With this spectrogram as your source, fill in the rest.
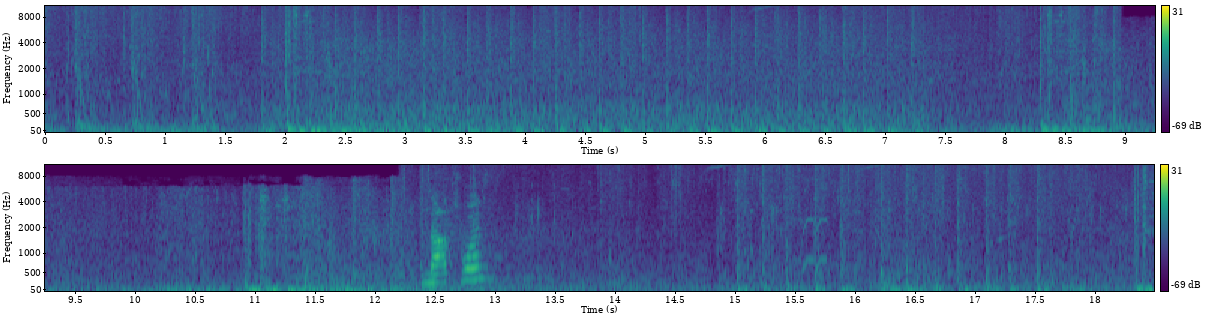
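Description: Rapid gunfire crackles in short bursts.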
